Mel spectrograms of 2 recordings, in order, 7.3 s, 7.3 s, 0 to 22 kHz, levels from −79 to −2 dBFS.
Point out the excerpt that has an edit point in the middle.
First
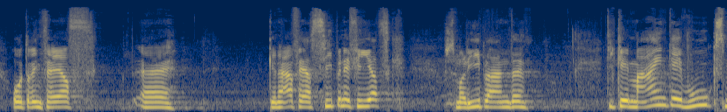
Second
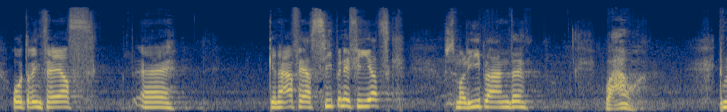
second; 1 cut; at 5.9 s

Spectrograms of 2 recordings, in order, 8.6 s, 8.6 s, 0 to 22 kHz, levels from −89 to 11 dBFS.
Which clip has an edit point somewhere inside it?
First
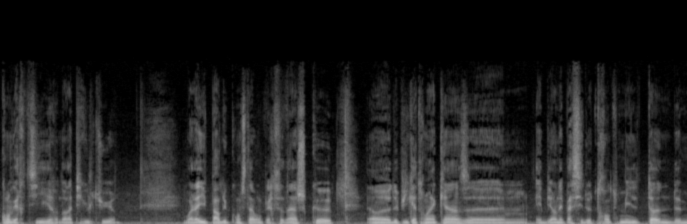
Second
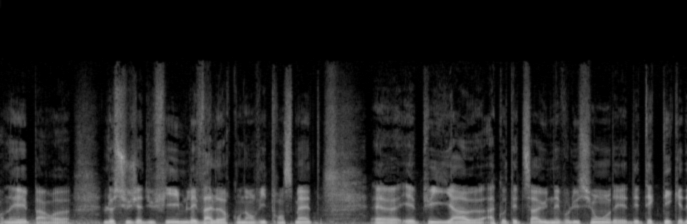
second; 1 cut; at 7.6 s

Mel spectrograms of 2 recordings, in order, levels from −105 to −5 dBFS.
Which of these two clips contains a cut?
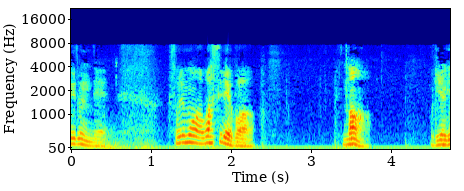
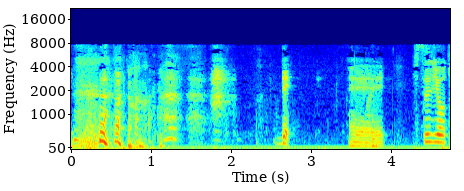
second; 1 cut; at 3.4 s

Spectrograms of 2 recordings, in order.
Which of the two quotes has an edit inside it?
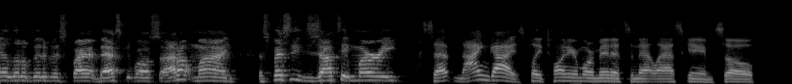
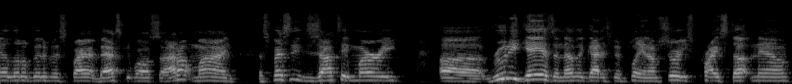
first; 1 cut; at 4.2 s

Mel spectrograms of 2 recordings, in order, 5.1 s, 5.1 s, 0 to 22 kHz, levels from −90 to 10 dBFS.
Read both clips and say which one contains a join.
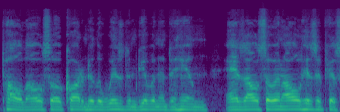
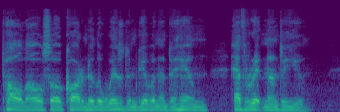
first; 1 cut; at 3.2 s

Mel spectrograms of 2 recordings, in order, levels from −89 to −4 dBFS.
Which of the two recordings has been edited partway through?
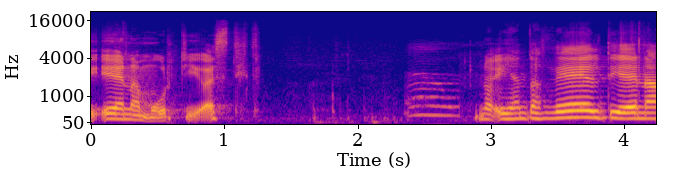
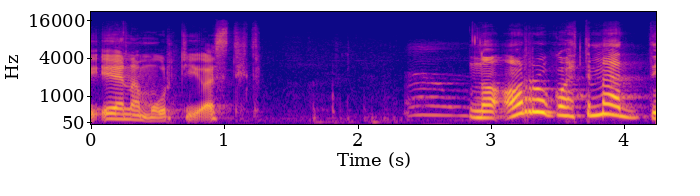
first; 1 cut; at 2.8 s

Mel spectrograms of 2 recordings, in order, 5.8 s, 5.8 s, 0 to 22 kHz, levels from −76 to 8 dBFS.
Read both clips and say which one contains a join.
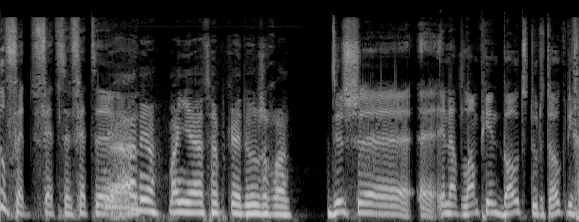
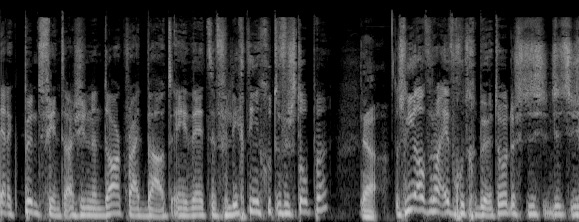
first; 1 cut; at 1.4 s

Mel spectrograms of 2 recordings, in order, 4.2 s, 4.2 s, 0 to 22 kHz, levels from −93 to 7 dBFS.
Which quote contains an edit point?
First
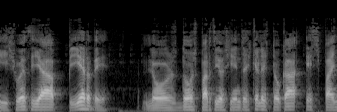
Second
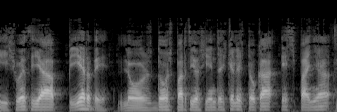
second; 1 cut; at 1.4 s

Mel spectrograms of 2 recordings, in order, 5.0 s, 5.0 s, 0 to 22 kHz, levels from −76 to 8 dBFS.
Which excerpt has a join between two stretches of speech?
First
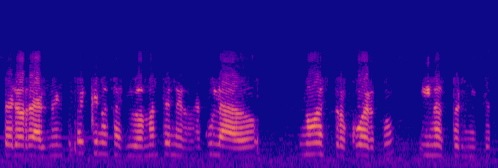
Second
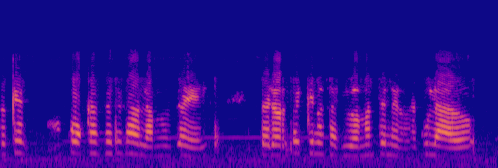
second; 1 cut; at 2.8 s

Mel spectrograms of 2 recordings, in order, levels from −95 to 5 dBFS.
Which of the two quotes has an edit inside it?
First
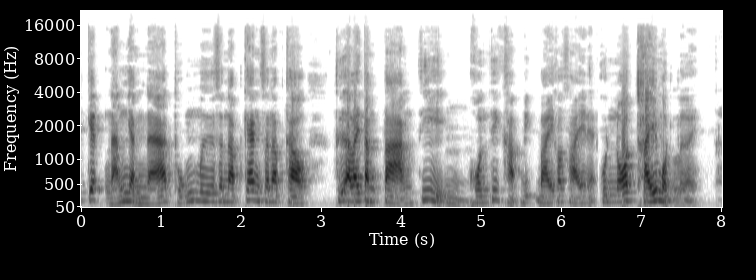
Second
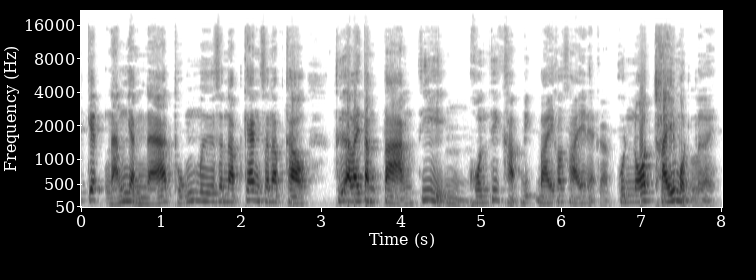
first; 1 cut; at 6.4 s

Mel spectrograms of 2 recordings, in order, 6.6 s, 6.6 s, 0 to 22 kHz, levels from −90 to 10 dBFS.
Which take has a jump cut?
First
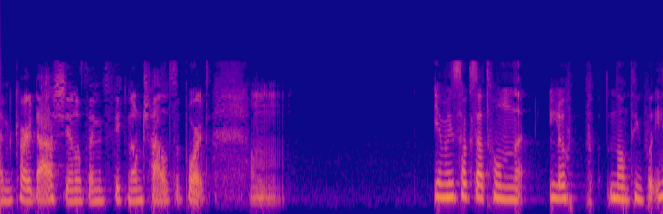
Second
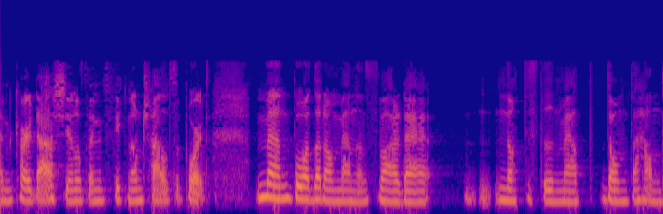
first; 1 cut; at 2.5 s

